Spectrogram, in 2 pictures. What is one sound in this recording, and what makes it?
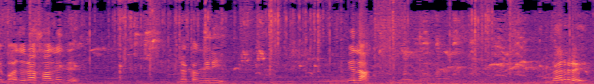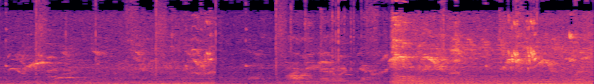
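A wire cage rattles as a hand reaches in.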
